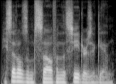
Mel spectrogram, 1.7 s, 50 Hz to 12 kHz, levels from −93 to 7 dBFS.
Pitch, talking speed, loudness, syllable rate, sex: 105 Hz, 240 wpm, -15 LUFS, 6.4 syllables/s, male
